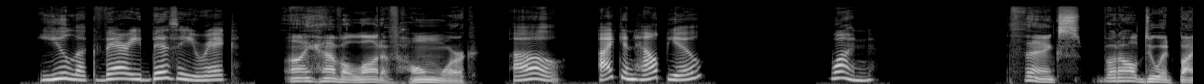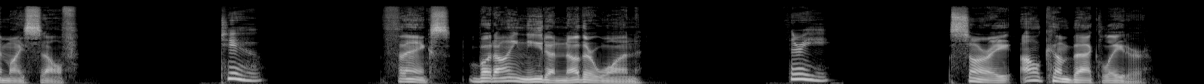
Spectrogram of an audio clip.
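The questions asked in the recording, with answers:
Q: Oh, I can help you.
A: 1: Thanks, but I'll do it by myself.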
